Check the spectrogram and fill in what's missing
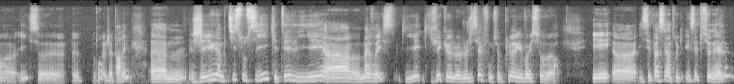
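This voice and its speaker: A man's voice: a little high, warm tone. A man on a tech podcast panel, talking casually and hesitantly, with many fillers and restarts.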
